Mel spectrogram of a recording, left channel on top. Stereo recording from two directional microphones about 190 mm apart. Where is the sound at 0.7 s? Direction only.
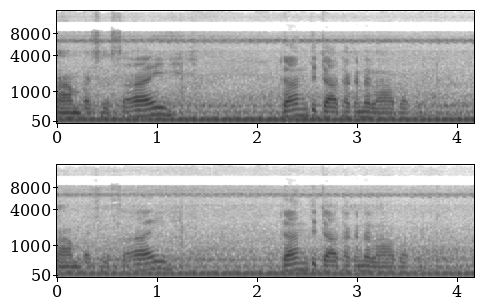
20° left (ahead or behind).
